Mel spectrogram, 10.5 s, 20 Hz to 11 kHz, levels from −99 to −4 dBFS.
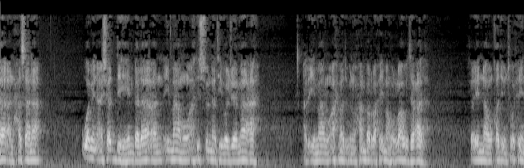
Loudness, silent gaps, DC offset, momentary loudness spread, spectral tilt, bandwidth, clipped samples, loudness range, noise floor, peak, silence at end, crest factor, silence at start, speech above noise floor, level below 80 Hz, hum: -28 LUFS; none; under 0.1%; 7 LU; -5.5 dB/octave; 8.8 kHz; under 0.1%; 3 LU; -57 dBFS; -12 dBFS; 0 s; 16 dB; 0 s; 30 dB; -56 dBFS; none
